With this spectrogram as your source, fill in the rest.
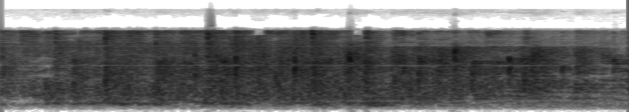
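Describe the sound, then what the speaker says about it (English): Audience applause for speakers at a lecture on Nawab Wajid Ali Shah and Bengal culture, a steady, dense clapping wash that fills the whole stretch without pause. "a big round of applause for our"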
